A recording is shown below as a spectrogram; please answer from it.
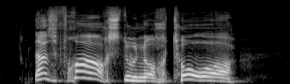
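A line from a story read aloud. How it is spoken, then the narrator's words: Master shouting. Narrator (German): rief der Herr Prinzipal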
